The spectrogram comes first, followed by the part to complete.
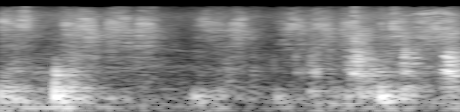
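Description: Marker pen writing on a whiteboard: a series of short, faint strokes as a word is written.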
